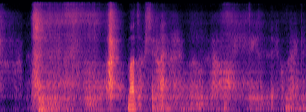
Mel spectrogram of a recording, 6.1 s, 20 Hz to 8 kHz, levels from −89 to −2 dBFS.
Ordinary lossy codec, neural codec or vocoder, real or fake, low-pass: AAC, 48 kbps; codec, 16 kHz, 0.3 kbps, FocalCodec; fake; 7.2 kHz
